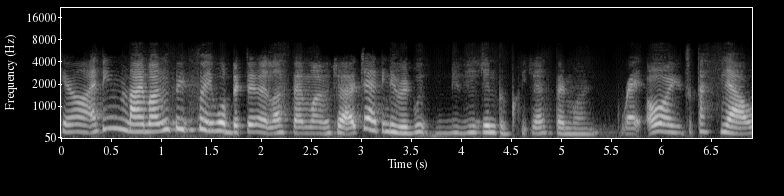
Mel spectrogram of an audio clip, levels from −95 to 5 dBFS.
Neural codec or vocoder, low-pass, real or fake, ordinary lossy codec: codec, 16 kHz, 0.5 kbps, X-Codec, HuBERT features, trained on balanced general audio; none; fake; none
